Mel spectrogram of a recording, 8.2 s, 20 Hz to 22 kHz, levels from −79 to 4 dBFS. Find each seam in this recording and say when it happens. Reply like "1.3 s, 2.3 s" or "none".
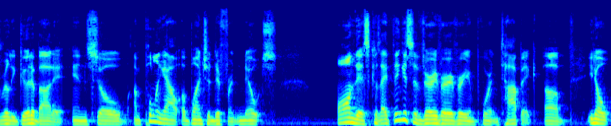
none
